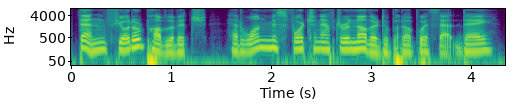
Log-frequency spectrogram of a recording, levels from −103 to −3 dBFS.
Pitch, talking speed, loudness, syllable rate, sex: 150 Hz, 195 wpm, -18 LUFS, 6.3 syllables/s, male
